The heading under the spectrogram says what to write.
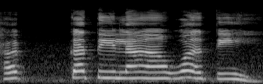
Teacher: यहाँ ठहरेंगे, हा की खड़ी ज़ेर ड्रॉप हो जाएगी, हा को साकिन पढ़ा जाएगा। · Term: वक्फ़े मुतलक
